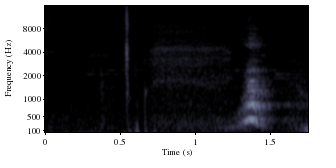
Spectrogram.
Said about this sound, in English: She came out to lay in the sun, and she still wanted to bark at people out front.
